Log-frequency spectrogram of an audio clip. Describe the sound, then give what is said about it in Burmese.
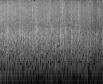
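A church audience claps their hands in praise, giving dense, steady applause that stays at an even loudness from start to finish with no talk over it. “ဟာလေလုယာလက်ခုပ်တီးတဲ့အာဘဖခင်ကိုချီးမွမ်းကြရအောင်အာမင်”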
